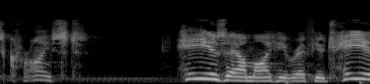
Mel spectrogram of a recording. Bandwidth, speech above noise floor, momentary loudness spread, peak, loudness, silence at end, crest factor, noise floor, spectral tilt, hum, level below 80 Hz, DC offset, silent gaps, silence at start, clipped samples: 8.8 kHz; 30 dB; 12 LU; -12 dBFS; -27 LUFS; 0 s; 16 dB; -57 dBFS; -4.5 dB/octave; none; -66 dBFS; under 0.1%; none; 0 s; under 0.1%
